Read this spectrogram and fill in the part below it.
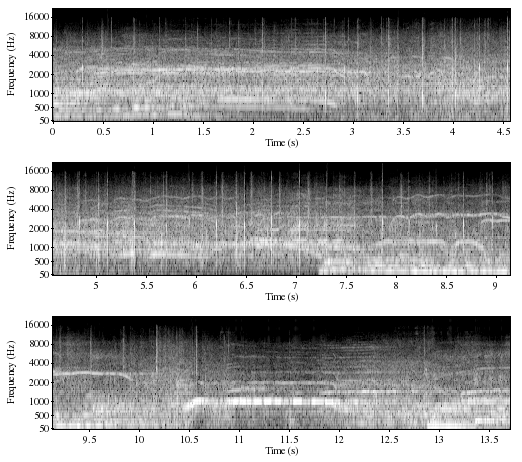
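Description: A crowd applauds and cheers gymnasts at a French ensemble gymnastics championship awards ceremony in Toulouse, with sustained clapping, whoops and shouts throughout and voices rising over the noise.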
